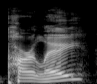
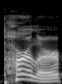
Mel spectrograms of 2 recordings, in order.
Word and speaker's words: Parler: As I also said on the weekend episode, are we sure it should be pronounced Parler? Shouldn't it be parlay, which means to speak or to talk in French?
